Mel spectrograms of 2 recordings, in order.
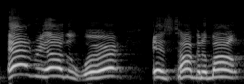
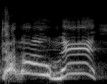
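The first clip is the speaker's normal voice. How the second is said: raised, ringing pulpit voice; fiery preaching; 4 semitones higher than usual. Real, not acted. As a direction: preach it out with fire. Preaching at full force.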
